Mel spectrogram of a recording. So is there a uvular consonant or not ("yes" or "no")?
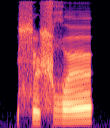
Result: yes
